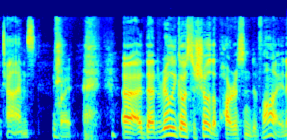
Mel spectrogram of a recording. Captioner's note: chuckles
